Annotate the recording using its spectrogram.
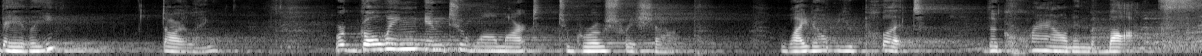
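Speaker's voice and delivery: mock very patient, slow, spelling-it-out tone. Retelling what was said to a daughter, in a put-on very patient explaining voice. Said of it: "in this very patient voice, like you're trying to explain the most simplest thing".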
